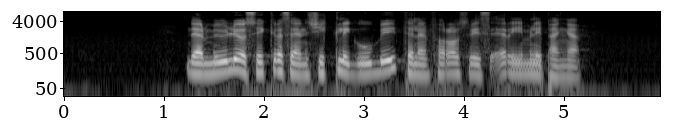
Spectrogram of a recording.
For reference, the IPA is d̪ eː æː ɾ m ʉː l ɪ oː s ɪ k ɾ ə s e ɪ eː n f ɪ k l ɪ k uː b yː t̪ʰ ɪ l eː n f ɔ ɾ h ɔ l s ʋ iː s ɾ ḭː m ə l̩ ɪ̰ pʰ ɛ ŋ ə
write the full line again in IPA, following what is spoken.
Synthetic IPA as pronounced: d̪ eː æː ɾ m ʉː l ɪ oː s ɪ k ɾ ə s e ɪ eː n ʃ ɪ k l ɪ ɡ uː b yː t̪ʰ ɪ l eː n f ɔ ɾ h ɔ l s ʋ iː s ɾ ḭː m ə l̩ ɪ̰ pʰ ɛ ŋ ə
